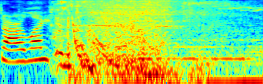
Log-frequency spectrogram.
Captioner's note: zap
